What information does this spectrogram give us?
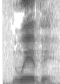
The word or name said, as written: nueve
